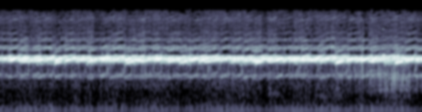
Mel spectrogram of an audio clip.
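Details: Early-year spring peepers in full chorus at a frog pond after dark. Overlapping high peeps form a constant piercing wall of sound, with a faint low hum beneath and a soft lower noise near the end.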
